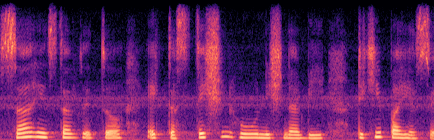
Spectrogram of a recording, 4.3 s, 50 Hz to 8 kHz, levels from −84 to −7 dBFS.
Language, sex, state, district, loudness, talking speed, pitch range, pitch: Nagamese, female, Nagaland, Dimapur, -18 LUFS, 165 wpm, 180-225 Hz, 205 Hz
